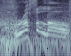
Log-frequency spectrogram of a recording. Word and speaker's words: Ruffalo: What What will Mark Ruffalo, however the he pronounces his name right? Ruffalo.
